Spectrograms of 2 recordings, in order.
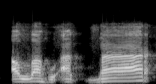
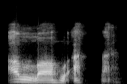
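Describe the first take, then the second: First: The vowel after the b is drawn out long. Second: The vowel after the b is short. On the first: It turns the word into one meaning drum. The speaker calls it wrong. "kalau baknya dipanjangkan, ditambah alif" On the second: It means God is the greatest. The speaker calls it right. "Takbiratul ihram hanya satu lafadznya"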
